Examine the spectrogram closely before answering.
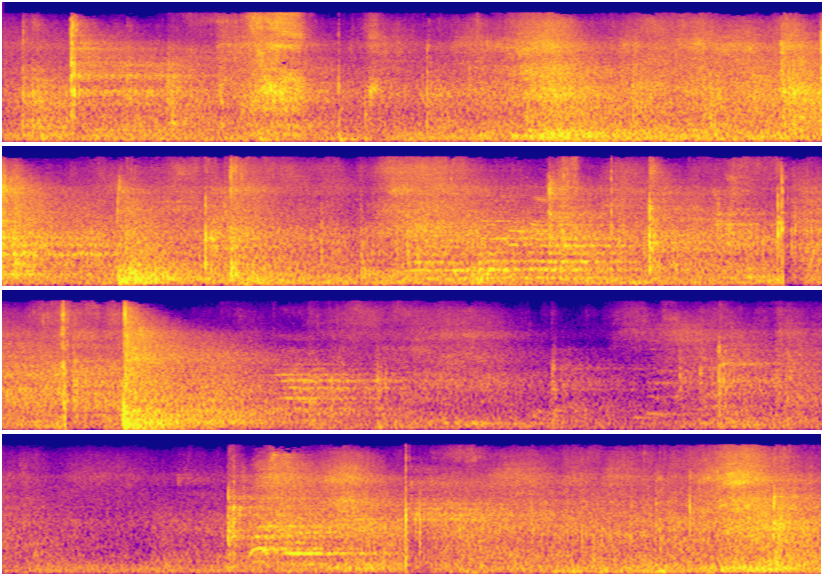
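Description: Hockey skates scrape and carve on ice in a large echoing rink.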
